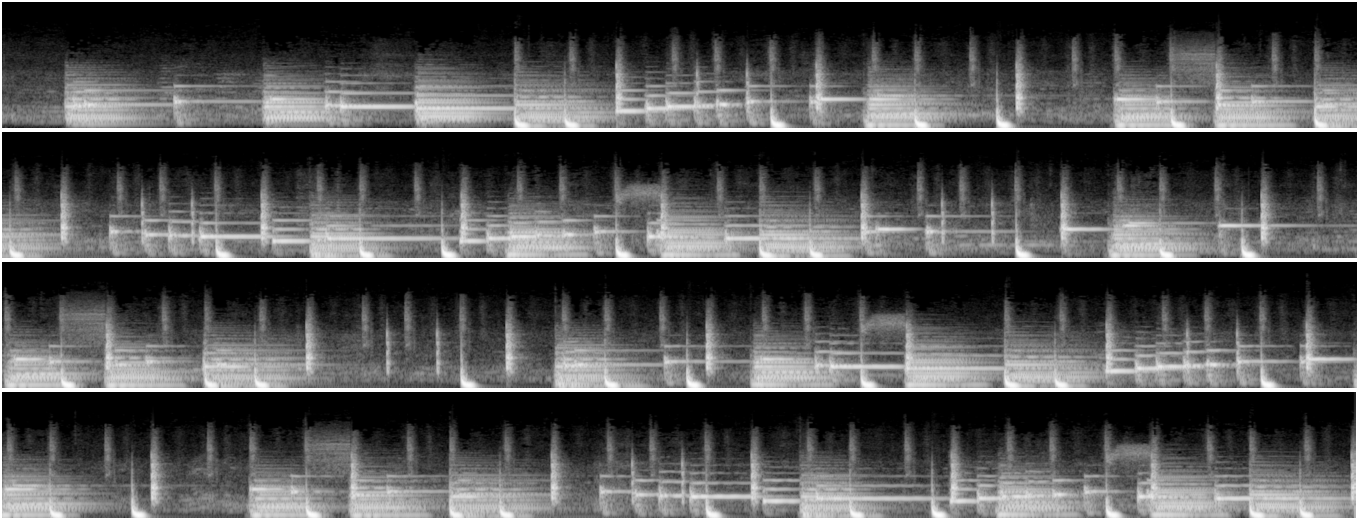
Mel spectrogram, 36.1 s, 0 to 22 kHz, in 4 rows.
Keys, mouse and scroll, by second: 6.2 Tab, 8.3-9.2 typing, 11.6 typing, 12.1 ctrl+l, 13.2 typing, 15.5 typing, 17.0 Tab, 17.5-19.1 typing, 20.7-22.4 typing, 24.2 typing, 26.0 scroll down 1, 26.8 typing, 27.2-27.6 scroll up 1, 27.9 typing, 28.1 scroll up 1, 29.6 middle click, 31.3 scroll down 1.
